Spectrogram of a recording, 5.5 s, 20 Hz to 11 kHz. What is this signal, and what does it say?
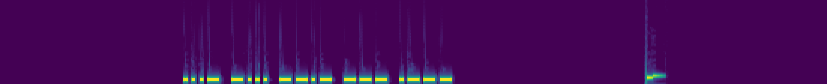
Morse code, heard as a keyed tone, about 44 wpm, 690 Hz. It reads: VBQOJ
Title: Code Groups - 5 Letters - 45wpm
